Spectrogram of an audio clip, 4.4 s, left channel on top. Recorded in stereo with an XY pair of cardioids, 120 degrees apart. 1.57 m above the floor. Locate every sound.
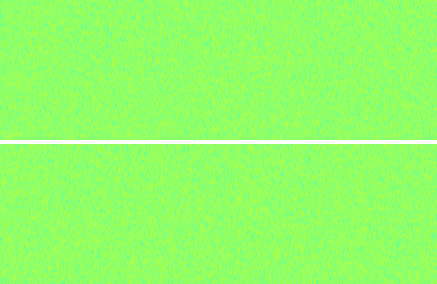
Only background noise.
